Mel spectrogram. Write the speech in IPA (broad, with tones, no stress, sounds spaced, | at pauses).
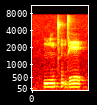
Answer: ɲ ĩ˦ tʰ ũ˦˨ d e˦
